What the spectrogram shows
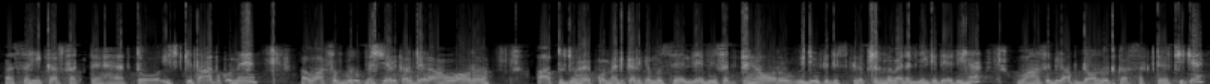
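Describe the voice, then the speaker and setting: A man with a fairly high voice teaches in a relaxed, unhurried way. He stops often to repeat single words slowly and carefully so the right pronunciation comes through. His tone is plain and instructive, like a teacher talking straight to the viewer. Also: noisy background. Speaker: speech-making teacher, channel host. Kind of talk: casual instructional talk.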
